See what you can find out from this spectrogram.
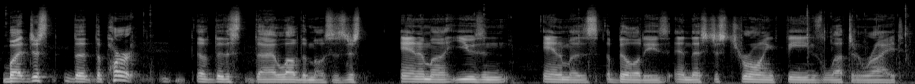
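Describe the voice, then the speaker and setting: A man's voice: lowish voice, steady tone, normal speed, a bit bright. A man co-hosting a podcast, describing video game scenes in an earnest, enthusiastic, conversational way. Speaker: podcast co-host.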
